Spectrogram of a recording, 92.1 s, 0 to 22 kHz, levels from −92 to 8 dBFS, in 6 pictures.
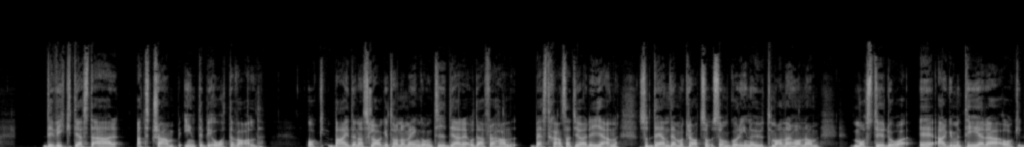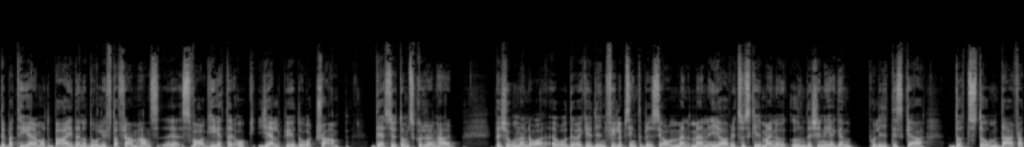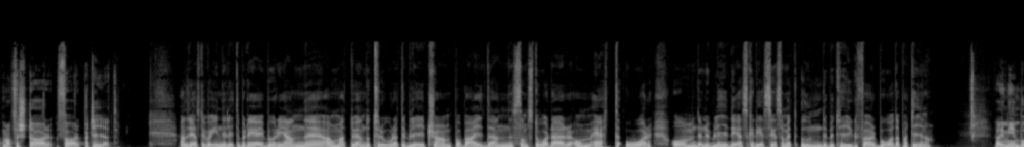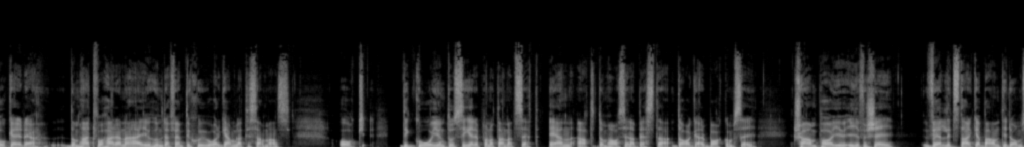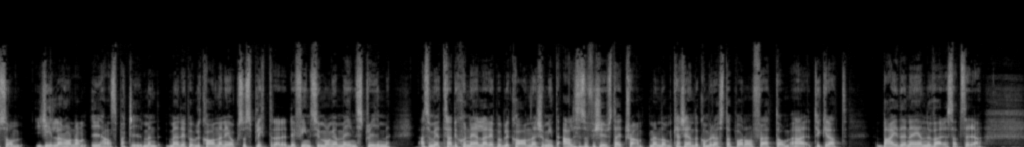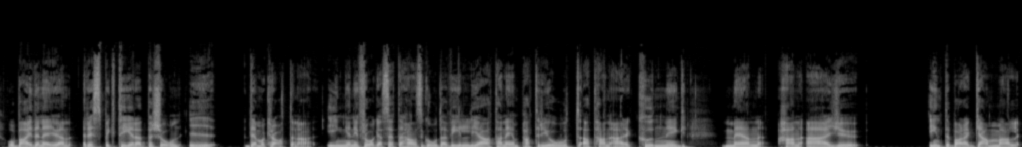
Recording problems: squashed, flat; somewhat

